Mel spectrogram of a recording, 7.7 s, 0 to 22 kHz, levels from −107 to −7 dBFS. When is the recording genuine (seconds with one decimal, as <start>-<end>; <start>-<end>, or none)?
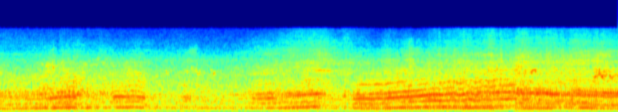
0.0-7.7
